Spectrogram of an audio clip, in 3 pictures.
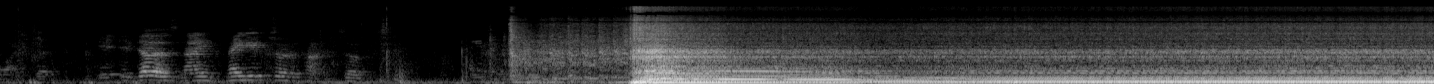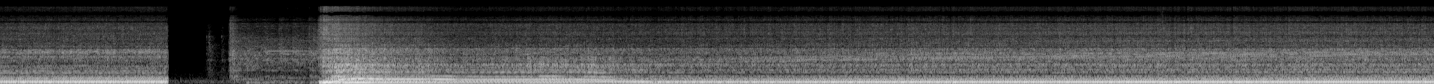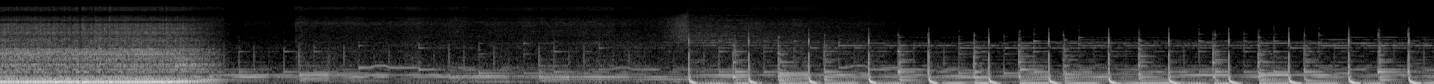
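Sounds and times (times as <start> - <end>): engine starting and revving: 5.0 - 16.0, 16.6 - 31.0
car engine idling: 5.1 - 16.0, 16.6 - 31.0.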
